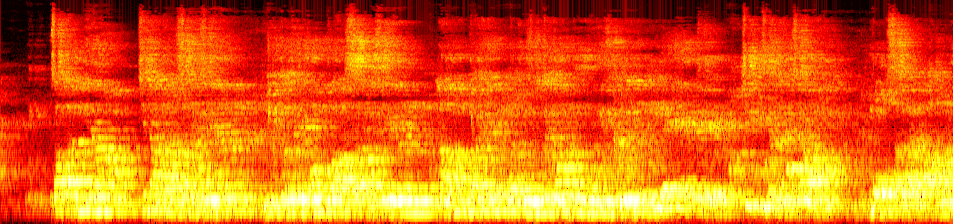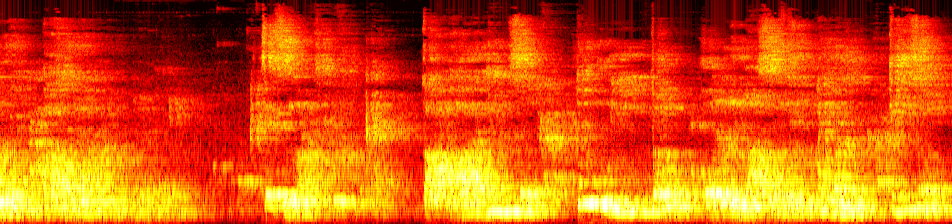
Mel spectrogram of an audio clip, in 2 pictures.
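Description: A middle-aged man speaks with animation into a microphone over loudspeakers in an echoing hall.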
